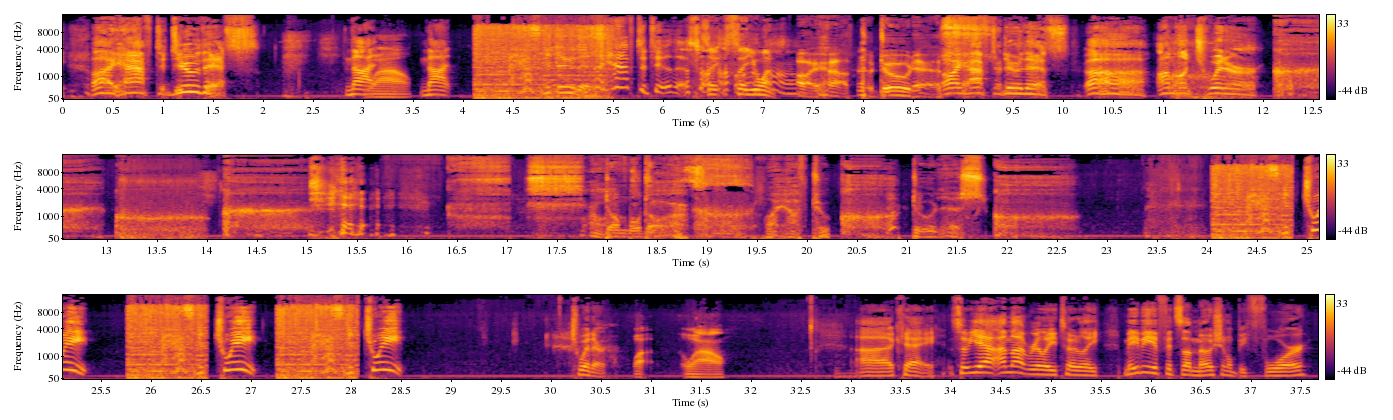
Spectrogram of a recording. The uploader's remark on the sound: We take your live calls and Tweets.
